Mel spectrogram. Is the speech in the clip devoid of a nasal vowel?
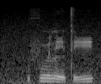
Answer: no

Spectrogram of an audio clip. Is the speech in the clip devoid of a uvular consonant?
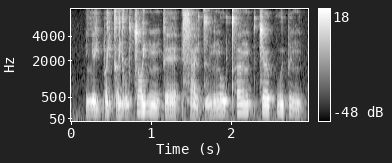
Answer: yes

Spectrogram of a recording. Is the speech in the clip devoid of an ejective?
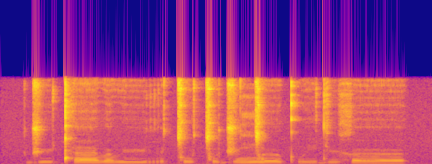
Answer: no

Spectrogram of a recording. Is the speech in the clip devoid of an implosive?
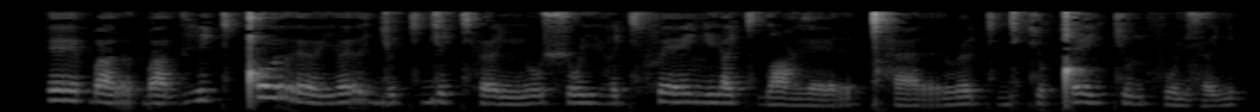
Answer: no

